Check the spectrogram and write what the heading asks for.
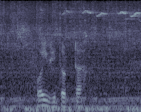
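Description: A vehicle engine idles steadily with a low rumble while people speak softly over it. A thin, high whistle sounds faintly in the second half.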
